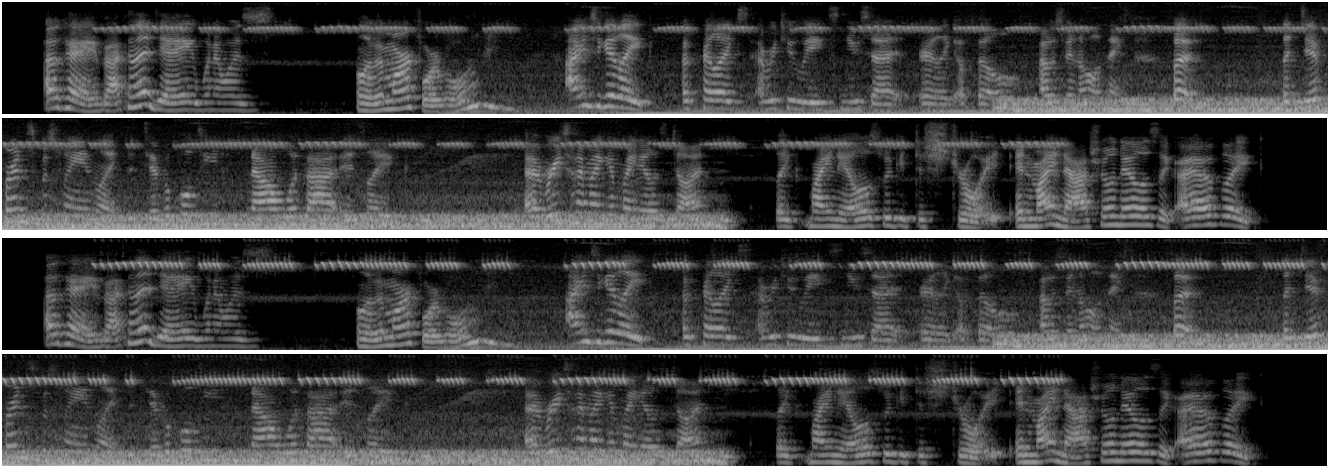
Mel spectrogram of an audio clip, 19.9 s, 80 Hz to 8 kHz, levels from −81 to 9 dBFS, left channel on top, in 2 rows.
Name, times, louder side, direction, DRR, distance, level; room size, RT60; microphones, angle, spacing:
voice 1, 0.3-2.0 2.7-3.9 4.2-4.8 5.1-9.0 9.6-12.9 13.9-15.5 15.8-19.3, left 3 dB, 35° left, 1.0 m, -31 dB
sound 1, 0.7-3.8 4.2-5.6 5.9-10.9 11.2-17.9, right 8 dB, 55° right, 1.2 m, -30 dB
sound 2, 3.3-14.8, equal, 5° right, 0.7 m, -24 dB
sound 3, 7.4-15.4, equal, 15° left, 1.9 m, -27 dB
12.0 x 4.6 x 2.4 m
head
